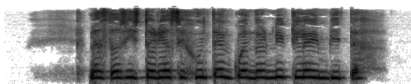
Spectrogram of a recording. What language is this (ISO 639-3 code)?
spa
